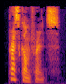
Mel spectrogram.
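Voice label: "press conference", British English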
